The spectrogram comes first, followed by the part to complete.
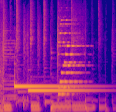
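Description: A two-note ding-dong chime, a higher note then a lower one, each held and slowly fading, with a brighter bell-like strike about a second in. Background music with a low bass line runs underneath and drops out near the end.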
